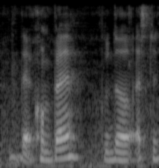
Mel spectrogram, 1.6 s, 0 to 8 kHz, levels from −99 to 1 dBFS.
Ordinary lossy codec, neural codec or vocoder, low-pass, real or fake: none; codec, 24 kHz, 6 kbps, HILCodec; 7.2 kHz; fake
